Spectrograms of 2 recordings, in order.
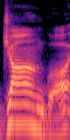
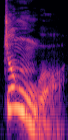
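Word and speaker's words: Zhongguo: hwa is china jungwoo pinyin has it z-h-o-n-g we don't have zh in english and it's not zhang guo it's chung-wu so actually pinyin is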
